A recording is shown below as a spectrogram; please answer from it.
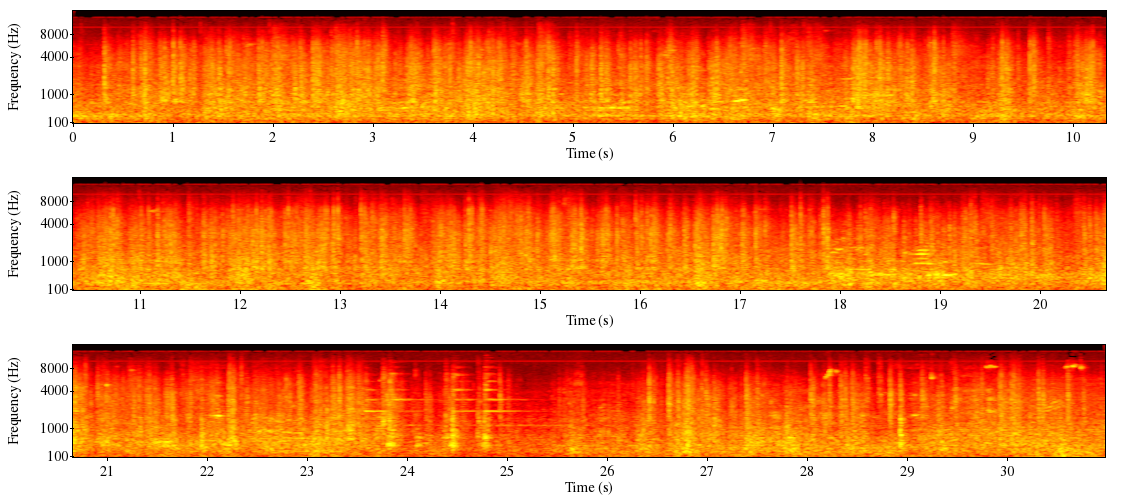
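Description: Electric trolley car running along its track, heard from inside the car: a steady rattling rumble of wheels on rail, full of small clicks and knocks. About three-quarters of the way through it quiets briefly and a faint high whine shows.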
